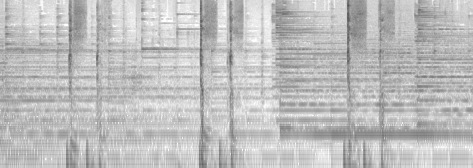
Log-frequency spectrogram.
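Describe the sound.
Heartbeat sound effect: three double thumps, each a soft lub-dub pair, spaced a couple of seconds apart over a sustained, droning musical bed.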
